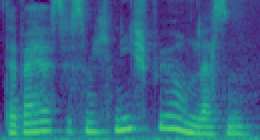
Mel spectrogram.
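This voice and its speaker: An actress playing an anxious, devoted and affectionate daughter in a German radio drama, earnest and emotive. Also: female voice, mid-range voice, animated, a little fast, mellow, husky. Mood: tender.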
